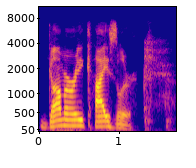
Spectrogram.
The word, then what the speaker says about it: Gomory Keisler: Forgive me if I say it wrong, but Gomory Keisler. Thank you. Did I say it right? Yeah, you got it right.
